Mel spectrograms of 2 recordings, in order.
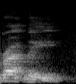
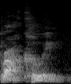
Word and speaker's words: Brotli: Enable gzip or Brotli. You know, there's a lot of stuff. Not broccoli, Brotli. I think that's how you say it, Brotli, compression.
